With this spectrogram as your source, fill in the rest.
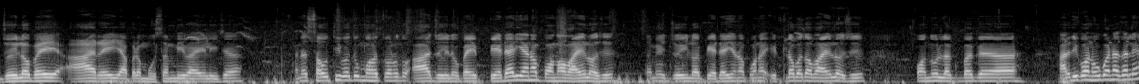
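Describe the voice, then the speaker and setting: Through noticeable background noise, a man talks at a fairly high pitch with fairly even intonation. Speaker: vlogger. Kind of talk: casual vlog narration.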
